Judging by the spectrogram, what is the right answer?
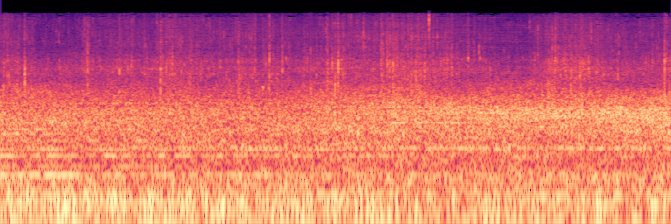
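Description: Water lapping against the concrete edge of a tiled pool, heard close to the surface as a steady rushing wash with small scattered splashes.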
